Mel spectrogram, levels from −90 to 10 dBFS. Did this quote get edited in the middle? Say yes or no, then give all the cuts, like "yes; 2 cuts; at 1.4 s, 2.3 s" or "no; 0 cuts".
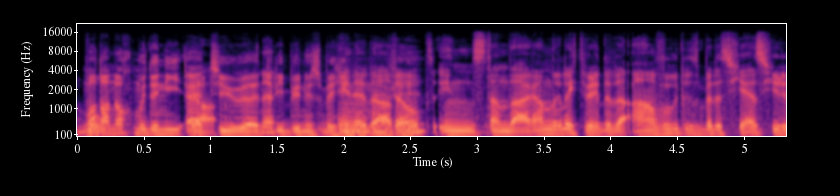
yes; 1 cut; at 2.4 s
